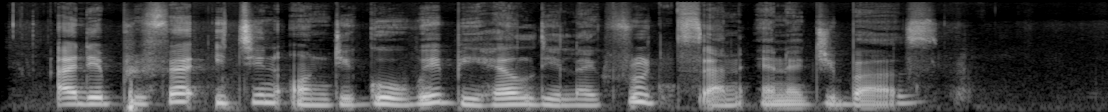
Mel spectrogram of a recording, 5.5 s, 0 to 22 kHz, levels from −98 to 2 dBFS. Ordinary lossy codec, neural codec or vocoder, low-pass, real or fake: none; none; none; real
